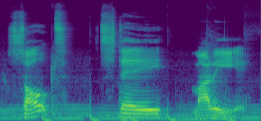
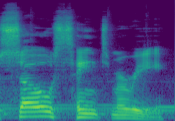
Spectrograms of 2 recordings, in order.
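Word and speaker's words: Sault Ste. Marie: SALT Stay Marie. Did I pronounce that right? SALT Stay Marie. Also, it's pronounced so. SALT So Marie? No, So Saint Marie.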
